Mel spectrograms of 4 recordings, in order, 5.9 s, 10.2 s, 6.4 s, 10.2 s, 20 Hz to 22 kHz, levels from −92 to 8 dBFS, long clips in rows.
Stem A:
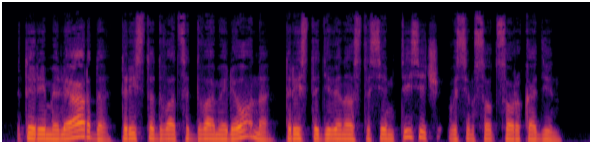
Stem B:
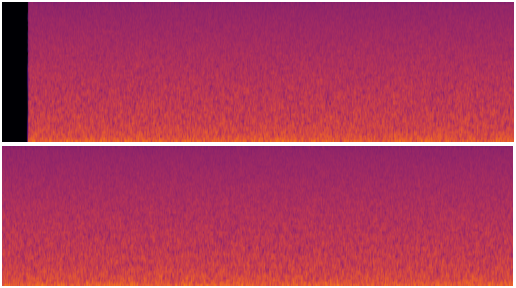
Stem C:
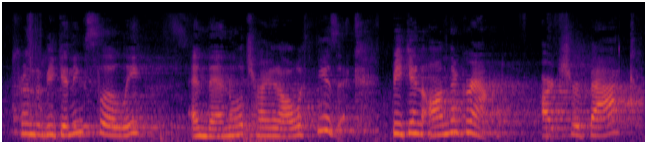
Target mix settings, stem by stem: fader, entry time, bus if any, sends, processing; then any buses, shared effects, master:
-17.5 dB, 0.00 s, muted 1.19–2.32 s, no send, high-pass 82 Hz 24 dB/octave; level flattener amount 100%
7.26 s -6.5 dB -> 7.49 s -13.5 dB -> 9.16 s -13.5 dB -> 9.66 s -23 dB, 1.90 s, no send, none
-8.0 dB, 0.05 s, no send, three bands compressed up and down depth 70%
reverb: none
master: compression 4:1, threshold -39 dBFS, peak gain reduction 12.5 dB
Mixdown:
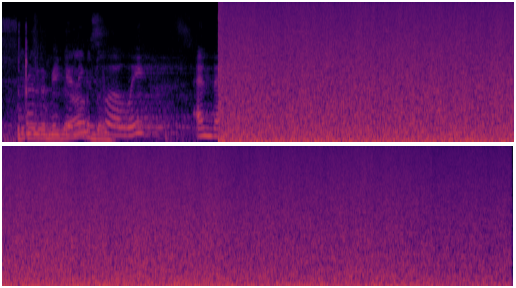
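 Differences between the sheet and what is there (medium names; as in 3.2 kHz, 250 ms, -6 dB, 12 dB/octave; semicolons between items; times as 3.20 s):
stem B -6.5 dB -> +2.5 dB; stem C: missing three bands compressed up and down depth 70%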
